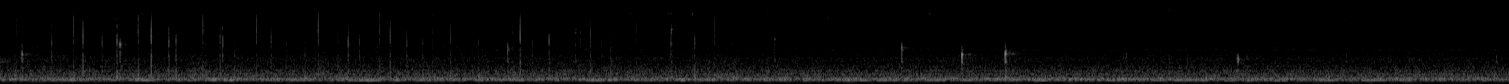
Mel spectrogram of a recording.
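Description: Long nails tap and scratch the curved surface of a hollow frosted plastic dome on an aroma diffuser. The result is soft, quick clicks and light scratching with bright ticks and a few short ringing taps near 1.5 kHz, all over a steady low hum.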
